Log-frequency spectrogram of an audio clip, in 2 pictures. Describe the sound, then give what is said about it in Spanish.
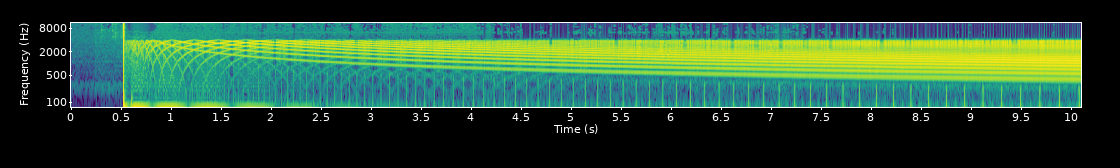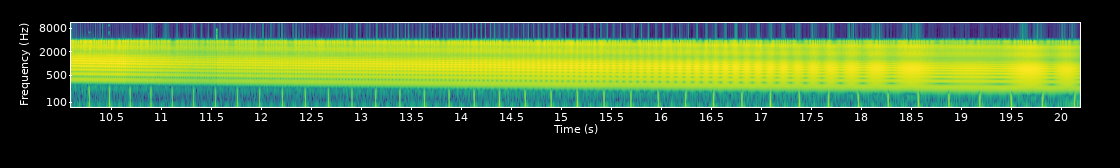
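A simulation by scientists of the sound of the Big Bang, the first sound of the universe, bursts in abruptly, then becomes a loud, continuous synthetic roar of many tones gliding steadily downward and slowly swelling, with no voices present. “Vamos a escuchar muy atentamente, porque según esta simulación, según los científicos, este es el sonido del Big Bang, el primer sonido del universo.”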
